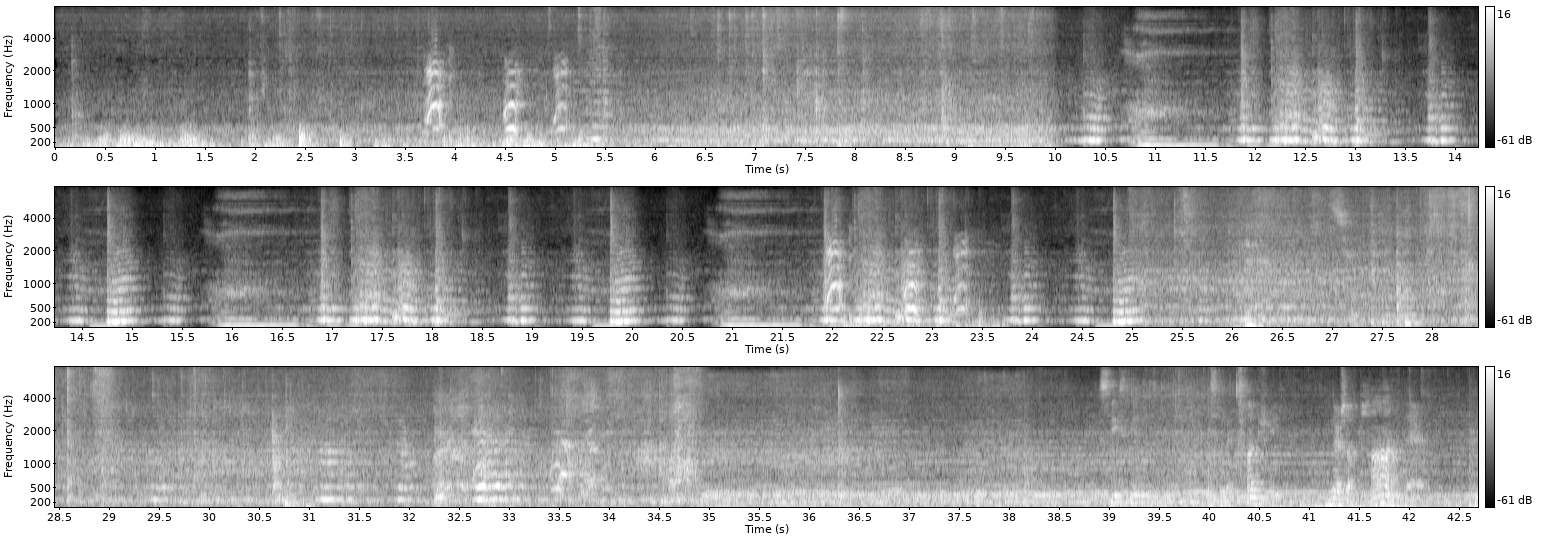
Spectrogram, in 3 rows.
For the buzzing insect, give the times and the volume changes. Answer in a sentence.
You can hear the buzzing insect from 0.0 to 42.6 s, at a steady volume.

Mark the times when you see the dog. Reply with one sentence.
You can hear the dog from 3.6 to 5.4 s, from 21.9 to 23.8 s and from 32.6 to 34.2 s.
